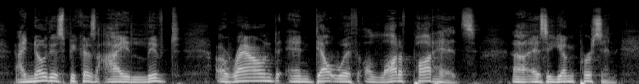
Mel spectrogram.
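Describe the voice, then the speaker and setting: A man with an unremarkable speaking voice talks at a moderate pace in a medium pitch, with ordinary pitch variation, very even loudness, and a very clean recording with a silent background. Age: 40s. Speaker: livestream host answering chat. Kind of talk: casual livestream commentary reading chat. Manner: conversational, with filler words.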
